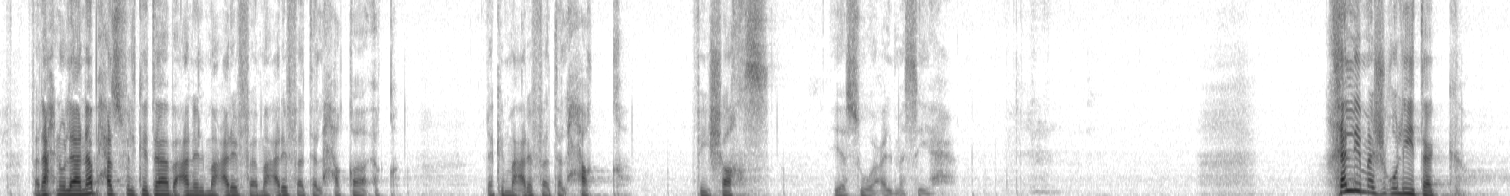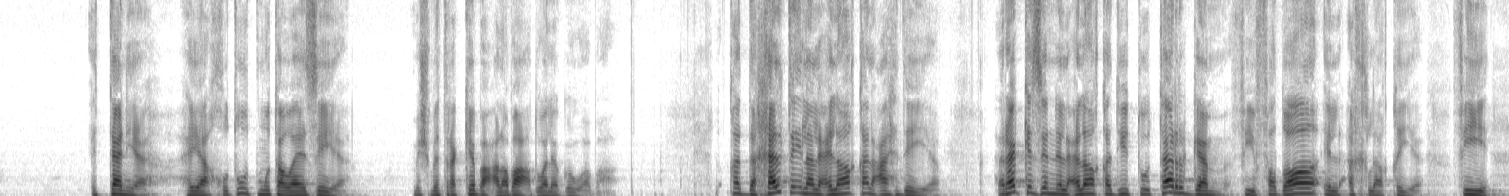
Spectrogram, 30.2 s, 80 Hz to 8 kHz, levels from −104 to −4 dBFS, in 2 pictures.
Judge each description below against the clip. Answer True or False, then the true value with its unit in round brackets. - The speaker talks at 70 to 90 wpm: True (85 wpm)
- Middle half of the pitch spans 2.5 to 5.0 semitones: True (4.1 semitones)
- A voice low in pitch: False (160 Hz)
